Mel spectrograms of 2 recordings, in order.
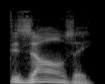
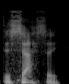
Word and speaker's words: Disasi: How do you pronounce it? Disasi. So Disasi.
